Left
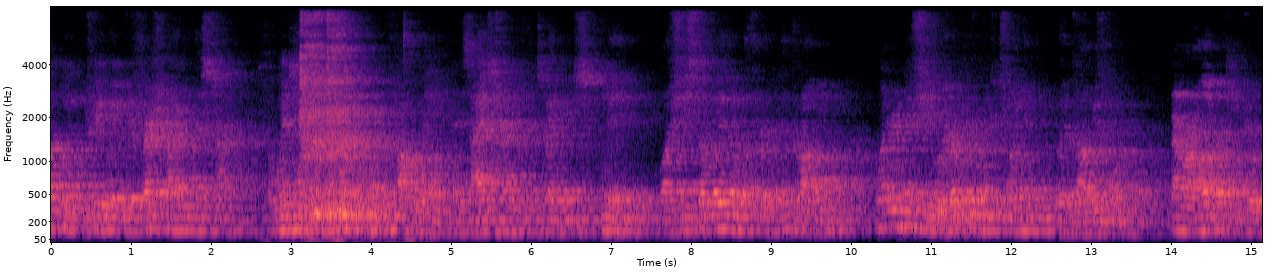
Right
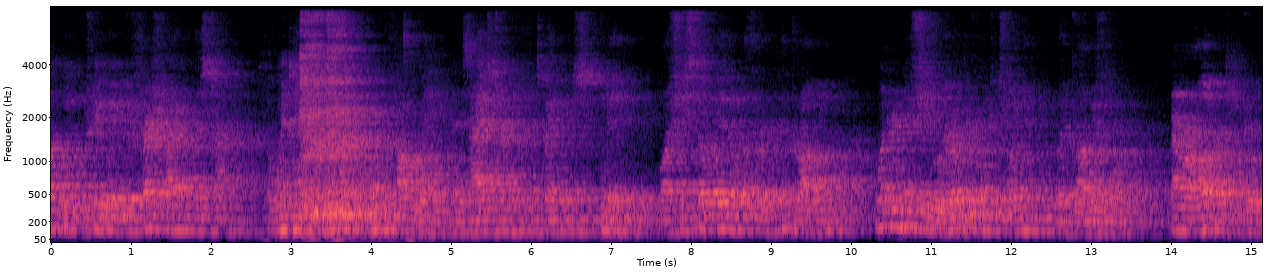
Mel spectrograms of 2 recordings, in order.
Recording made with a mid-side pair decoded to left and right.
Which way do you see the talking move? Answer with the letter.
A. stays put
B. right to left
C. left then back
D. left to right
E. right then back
A.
